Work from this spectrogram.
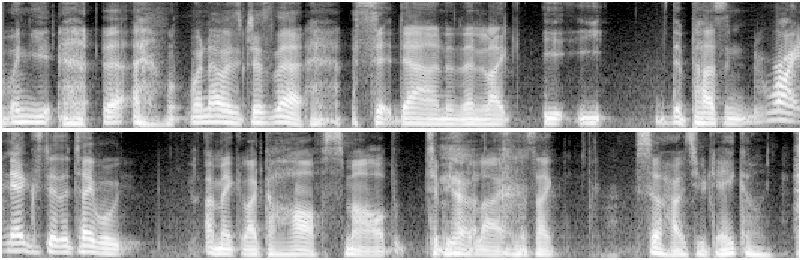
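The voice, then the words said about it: British accent. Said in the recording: “the British accent sounds on steroids in the US ... the accent that is my everyday accent ... why do I sound like something from Harry Potter?”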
